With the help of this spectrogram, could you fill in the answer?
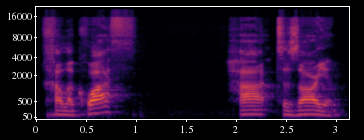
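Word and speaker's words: חלקת הצרים: And just hearing the pronunciation of that shows you that Esau's transliteration doesn't do no justice, because that don't sound nothing like what's written in the text, but that's actually what this actually how you pronounce it.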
